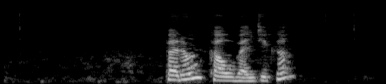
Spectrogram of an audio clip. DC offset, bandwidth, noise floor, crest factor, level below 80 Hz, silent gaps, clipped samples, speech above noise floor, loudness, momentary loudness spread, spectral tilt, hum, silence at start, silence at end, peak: under 0.1%; 11 kHz; -70 dBFS; 18 dB; -70 dBFS; none; under 0.1%; 52 dB; -19 LUFS; 11 LU; -7 dB/octave; none; 1.65 s; 0.9 s; -6 dBFS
